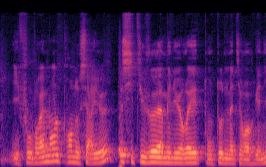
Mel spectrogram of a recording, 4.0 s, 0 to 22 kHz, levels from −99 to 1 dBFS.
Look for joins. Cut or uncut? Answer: cut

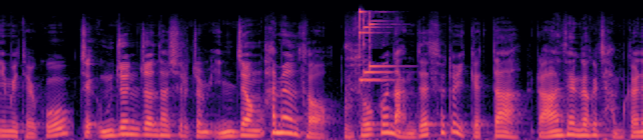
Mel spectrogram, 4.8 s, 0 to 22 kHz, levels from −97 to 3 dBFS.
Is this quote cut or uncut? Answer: uncut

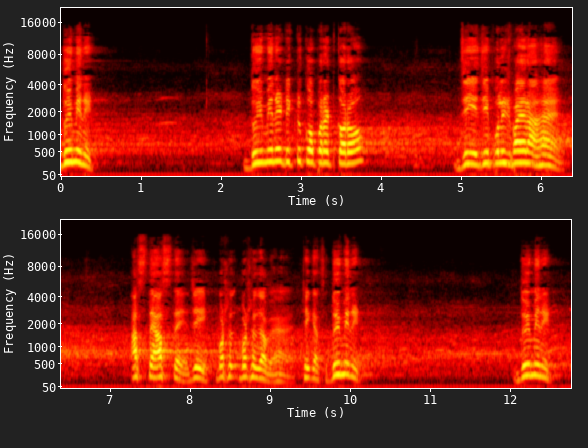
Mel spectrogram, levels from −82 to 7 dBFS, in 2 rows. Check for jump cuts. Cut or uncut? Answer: uncut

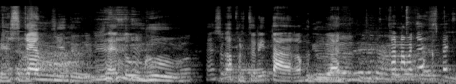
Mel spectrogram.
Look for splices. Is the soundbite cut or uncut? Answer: cut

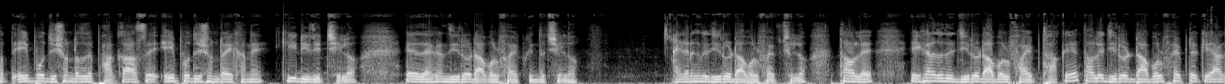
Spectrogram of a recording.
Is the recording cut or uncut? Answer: uncut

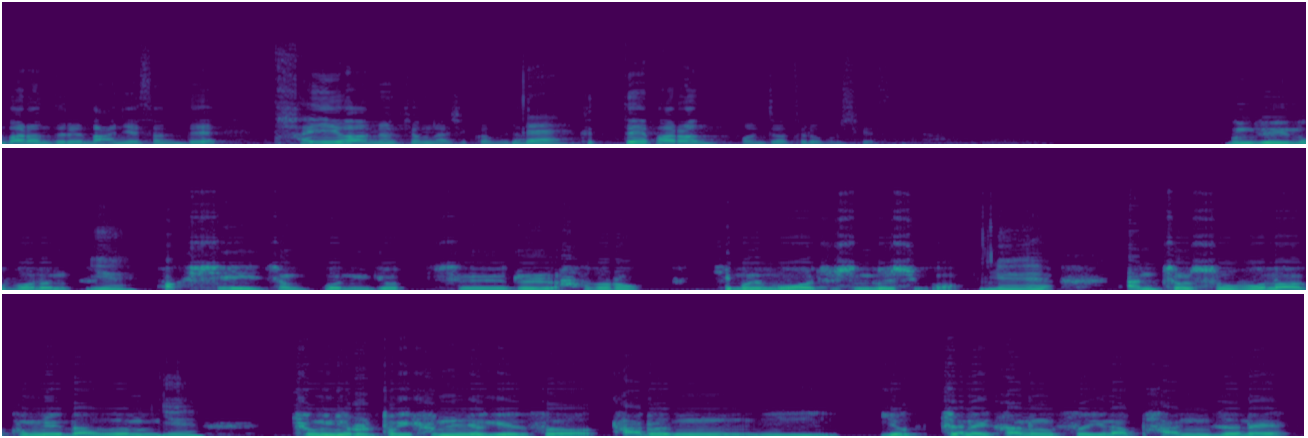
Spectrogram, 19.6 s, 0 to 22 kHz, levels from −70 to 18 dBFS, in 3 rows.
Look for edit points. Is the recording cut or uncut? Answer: cut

